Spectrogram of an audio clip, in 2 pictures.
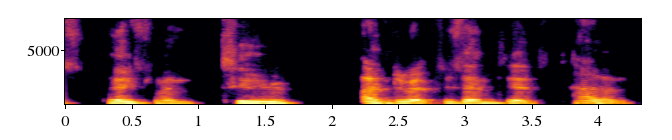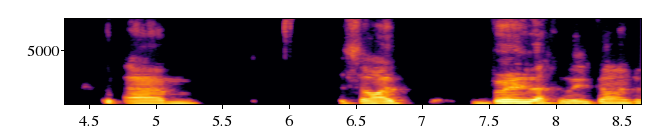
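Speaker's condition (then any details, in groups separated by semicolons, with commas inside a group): Cerebral palsy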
